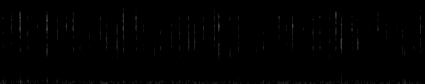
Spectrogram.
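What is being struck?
Plastic puzzle cube.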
